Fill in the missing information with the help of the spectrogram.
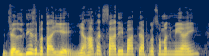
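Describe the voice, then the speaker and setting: A man's voice: high-pitched, fairly quick. A male teacher giving an online exam-prep lecture, repeating each point and asking his students questions, mixing English words into his speech. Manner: repetitive call-and-response questioning.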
